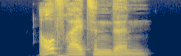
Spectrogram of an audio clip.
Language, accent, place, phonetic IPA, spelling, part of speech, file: German, Germany, Berlin, [ˈaʊ̯fˌʁaɪ̯t͡sn̩dən], aufreizenden, adjective, De-aufreizenden.ogg
- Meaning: inflection of aufreizend: 1. strong genitive masculine/neuter singular 2. weak/mixed genitive/dative all-gender singular 3. strong/weak/mixed accusative masculine singular 4. strong dative plural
